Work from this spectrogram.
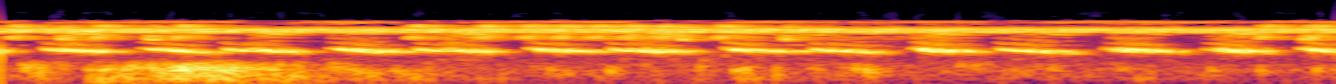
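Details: Night chorus at a lake, where frogs give quick downward croaks in a regular run of roughly two per second, set against a continuous buzzing insect hum high above.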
